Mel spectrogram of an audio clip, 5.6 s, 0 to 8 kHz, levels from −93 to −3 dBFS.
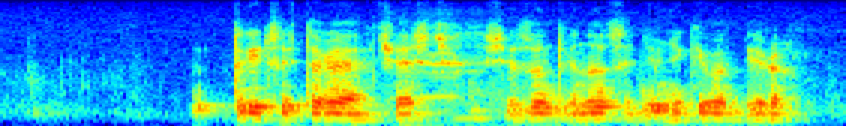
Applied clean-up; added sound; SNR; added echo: none; Wood; 14 dB; none.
